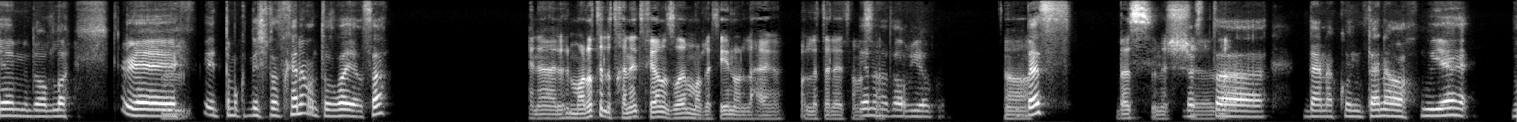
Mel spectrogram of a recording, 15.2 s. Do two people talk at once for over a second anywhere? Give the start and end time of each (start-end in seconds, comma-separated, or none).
none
